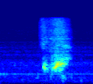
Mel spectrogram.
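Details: A podcaster's own mechanical ventilator, recorded while he speaks: a brief airy hiss with a faint whistle rises and fades over a low steady machine hum, one delivered breath.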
